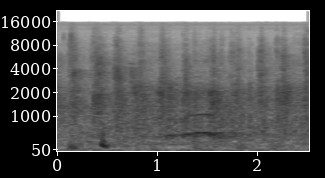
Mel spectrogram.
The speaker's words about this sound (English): Hey, if you're watching online live or watching later, we want to welcome you here today. Would you give them a hand clap and a welcome?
